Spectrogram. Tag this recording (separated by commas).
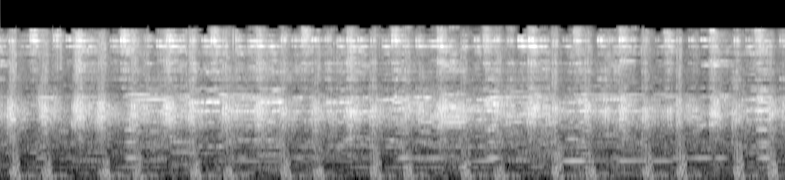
inside a large room or hall, Music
